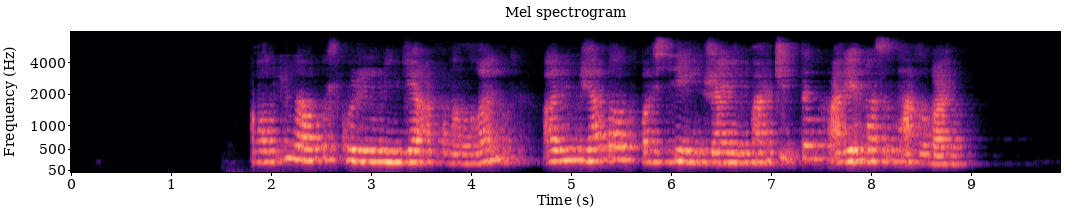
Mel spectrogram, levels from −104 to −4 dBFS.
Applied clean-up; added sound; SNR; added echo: neural mask model DeepFilterNet 3.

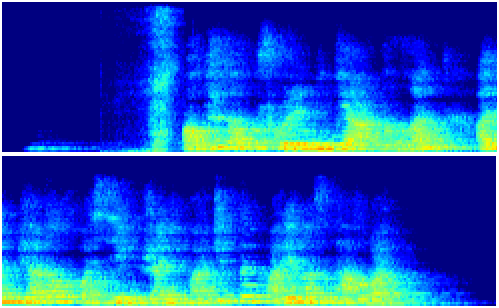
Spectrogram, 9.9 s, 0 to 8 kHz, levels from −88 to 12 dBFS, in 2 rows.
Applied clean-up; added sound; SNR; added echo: none; Hiss; 19 dB; reverberation time 1.3 s.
